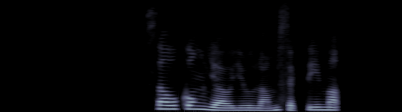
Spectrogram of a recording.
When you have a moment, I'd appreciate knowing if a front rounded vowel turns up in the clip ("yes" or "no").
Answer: no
